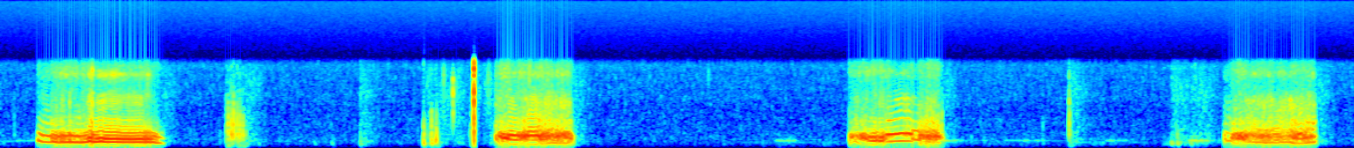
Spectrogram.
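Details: English bulldog asleep and snoring: loud, rattling snores roughly every five seconds, with quiet gaps and small snorts between them.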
